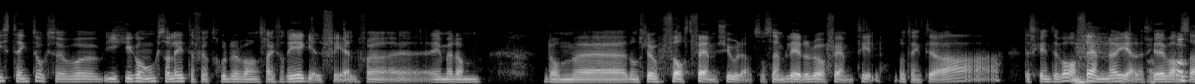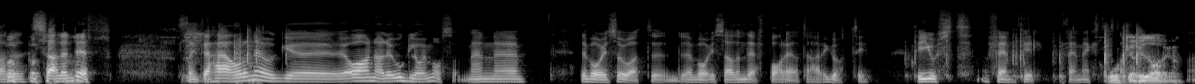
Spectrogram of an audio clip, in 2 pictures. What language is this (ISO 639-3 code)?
swe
